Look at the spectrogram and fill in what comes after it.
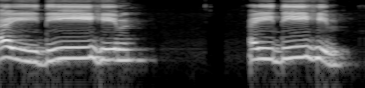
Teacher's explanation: ഐദീഹിം ഇവിടെ യാ മദ് ഉണ്ട് രണ്ടനക്ക് നീട്ടി കൊടുക്കുക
